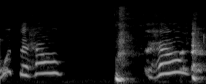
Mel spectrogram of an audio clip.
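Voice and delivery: high, thin, baffled "What the hell?"; imitating a stunned reader; shocked reaction. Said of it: "people going".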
